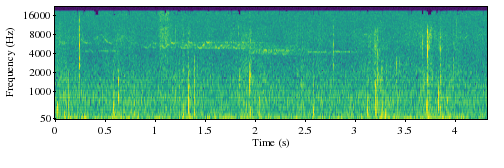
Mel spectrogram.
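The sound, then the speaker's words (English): Outdoor ambience of a wooded section at Pine Tree Point North on a June afternoon, with many soft crunching footsteps over a low, steady background hush. “into this one last wooded section. Take a quick listen. It's got a different habitat to it from what I can tell.”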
